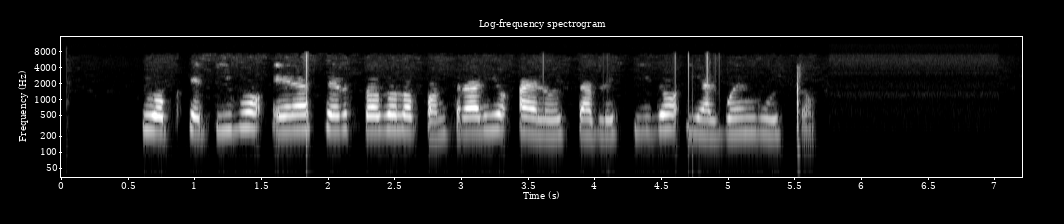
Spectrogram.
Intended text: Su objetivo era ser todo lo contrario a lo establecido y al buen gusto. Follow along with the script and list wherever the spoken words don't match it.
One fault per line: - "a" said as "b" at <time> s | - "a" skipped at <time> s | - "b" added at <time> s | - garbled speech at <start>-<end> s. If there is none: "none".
none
